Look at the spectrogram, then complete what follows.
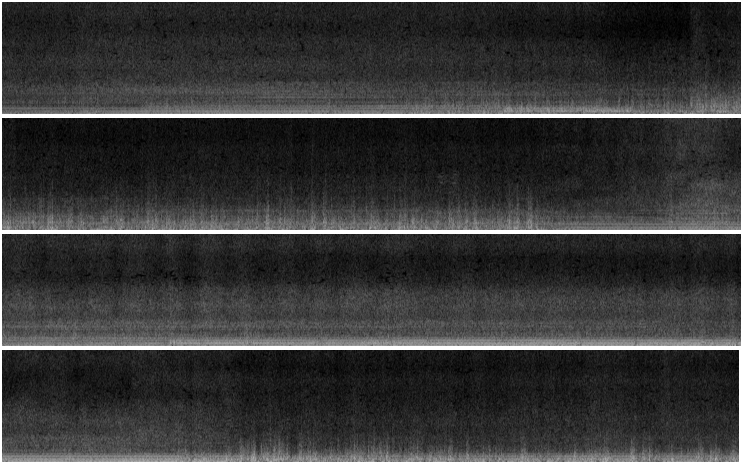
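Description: Speedboat engine running steadily at speed, a low hum with wind buffeting the microphone and water rushing past. The engine note weakens briefly a little before halfway, then comes back a little louder.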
